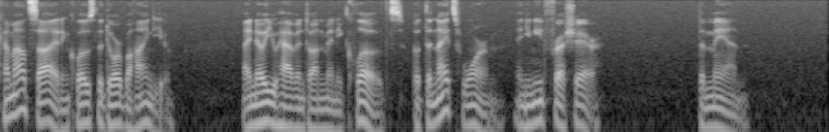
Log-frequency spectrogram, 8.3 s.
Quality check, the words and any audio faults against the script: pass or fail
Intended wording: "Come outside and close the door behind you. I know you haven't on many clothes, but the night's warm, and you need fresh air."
fail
